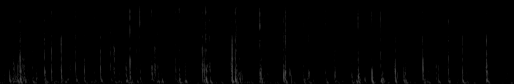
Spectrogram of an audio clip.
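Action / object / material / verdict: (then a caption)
tap / PVC-tile handbag / plastic / none. Long nails tap quickly and scratch across the plastic tiles on the surface and edge of a holographic geometric PVC-tile handbag. The result is a fast, irregular stream of sharp, dry, bright clicks with almost no ring, mixed with soft scratchy rustling between the taps.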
